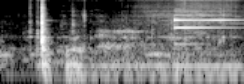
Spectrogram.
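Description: Ignition of a Maruti Suzuki Swift switched on: a single click, a faint low hum, then a steady high electronic beep from the instrument cluster starting about one and a half seconds in.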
